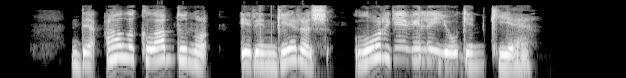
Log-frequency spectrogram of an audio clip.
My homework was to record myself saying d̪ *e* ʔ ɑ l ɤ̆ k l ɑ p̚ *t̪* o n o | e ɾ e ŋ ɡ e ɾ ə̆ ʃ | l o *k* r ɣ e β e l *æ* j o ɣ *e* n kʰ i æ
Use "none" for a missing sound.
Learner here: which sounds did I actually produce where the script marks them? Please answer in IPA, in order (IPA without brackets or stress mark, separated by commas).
æ, d̪, none, e, e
